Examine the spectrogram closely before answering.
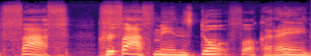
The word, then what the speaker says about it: Pfaff: But the F is silent because it's from Scottish, and Pfaff.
